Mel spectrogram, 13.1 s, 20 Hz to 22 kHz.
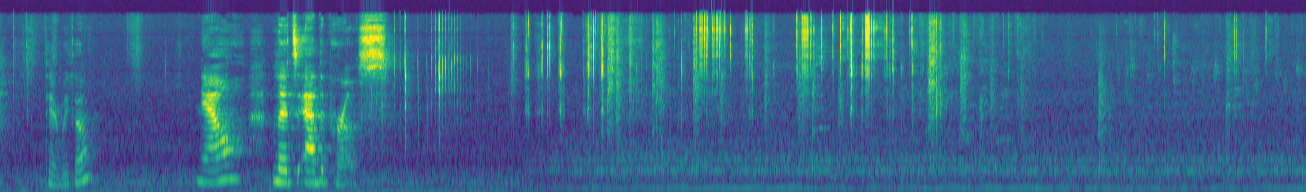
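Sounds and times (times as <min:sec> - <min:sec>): steady low hum: 0:00.0 - 0:13.0
seashells clicking and scraping: 0:03.9 - 0:10.2, 0:11.5 - 0:13.0.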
